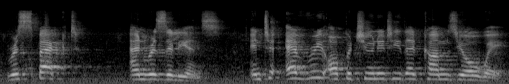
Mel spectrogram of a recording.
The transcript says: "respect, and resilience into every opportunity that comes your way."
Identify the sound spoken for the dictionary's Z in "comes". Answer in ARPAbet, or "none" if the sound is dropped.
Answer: Z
